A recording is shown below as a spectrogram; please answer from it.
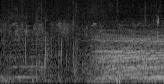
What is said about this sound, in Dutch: Hoor je dat, Chris? Kijk, zo worden de koeien high.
